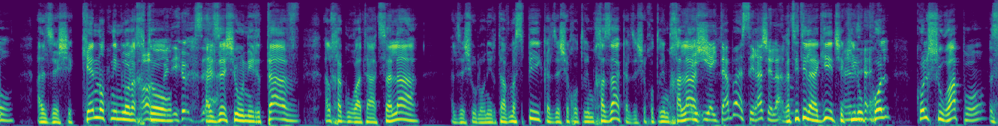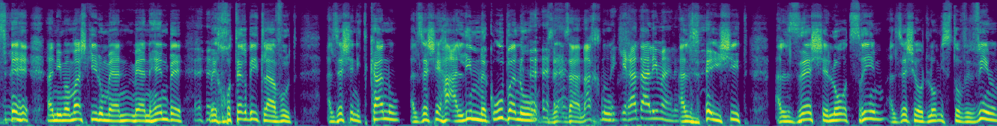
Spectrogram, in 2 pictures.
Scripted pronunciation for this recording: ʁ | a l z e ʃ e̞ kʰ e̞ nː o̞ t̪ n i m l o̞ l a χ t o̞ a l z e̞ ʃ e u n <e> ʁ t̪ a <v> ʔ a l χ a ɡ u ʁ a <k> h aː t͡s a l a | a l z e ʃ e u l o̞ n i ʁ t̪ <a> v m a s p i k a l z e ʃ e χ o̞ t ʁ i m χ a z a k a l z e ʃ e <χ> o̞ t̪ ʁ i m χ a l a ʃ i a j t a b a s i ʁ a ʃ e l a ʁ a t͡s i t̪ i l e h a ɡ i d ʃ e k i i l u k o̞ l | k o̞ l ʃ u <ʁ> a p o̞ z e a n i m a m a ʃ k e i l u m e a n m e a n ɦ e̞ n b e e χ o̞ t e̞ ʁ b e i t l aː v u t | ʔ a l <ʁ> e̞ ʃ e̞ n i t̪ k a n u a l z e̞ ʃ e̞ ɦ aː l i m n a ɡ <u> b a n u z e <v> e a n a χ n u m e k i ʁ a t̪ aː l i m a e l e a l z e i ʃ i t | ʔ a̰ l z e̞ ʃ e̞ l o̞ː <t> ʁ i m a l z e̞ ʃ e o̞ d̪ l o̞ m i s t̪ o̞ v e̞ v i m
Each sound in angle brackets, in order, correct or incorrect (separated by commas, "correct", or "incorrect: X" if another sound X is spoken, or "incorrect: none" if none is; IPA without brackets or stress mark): incorrect: i, correct, incorrect: t, correct, correct, correct, incorrect: z, correct, incorrect: z, incorrect: t͡s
